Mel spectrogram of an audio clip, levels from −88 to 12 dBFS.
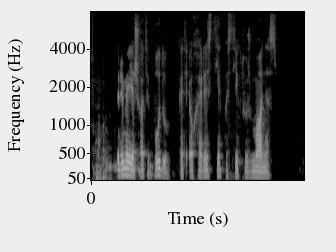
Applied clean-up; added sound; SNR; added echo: classical method Wiener filter.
